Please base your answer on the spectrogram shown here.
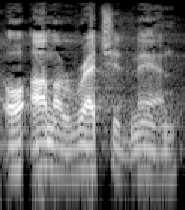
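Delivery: usual speaking voice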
